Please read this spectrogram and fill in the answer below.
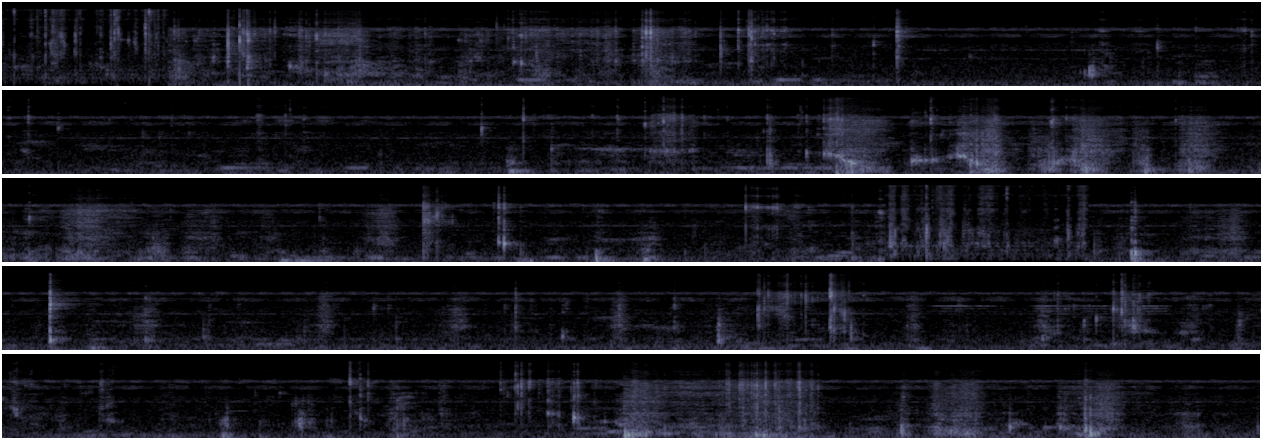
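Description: Crunchy cardamom-flavoured biscuits being bitten and chewed: a stream of faint, crisp crunches and clicks.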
